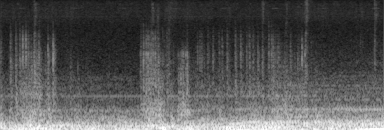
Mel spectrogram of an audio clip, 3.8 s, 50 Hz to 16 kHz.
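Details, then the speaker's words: BMW M3 cabin while driving, before the fix: short dry creaks and ticks over low road rumble from interior door trim creaking. "One of those is how much this car creaks inside. It's bad."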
